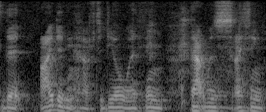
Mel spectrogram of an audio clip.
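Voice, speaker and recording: A soft-spoken man at a fairly low pitch and fairly slow pace, with audible room echo and noticeable background noise. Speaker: parent with the condition. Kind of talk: interview.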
